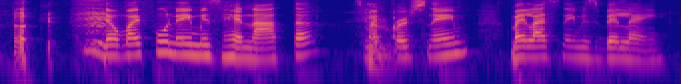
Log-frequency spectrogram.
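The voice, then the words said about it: Brazilian accent. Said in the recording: “you have a special accent from somewhere ... From Brazil”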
